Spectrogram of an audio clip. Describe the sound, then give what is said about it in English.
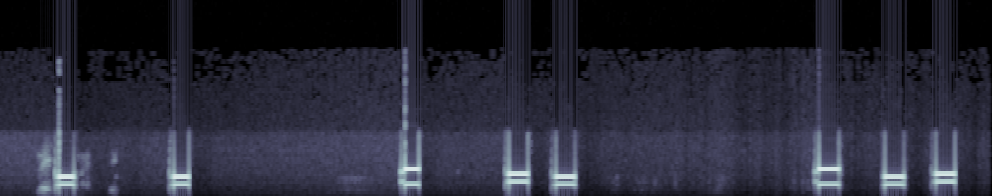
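Telephone keypad tones beep as a number is dialed, a series of short, clear touch-tone pulses in irregular clusters separated by brief pauses and near silence. “She's dialing...”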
